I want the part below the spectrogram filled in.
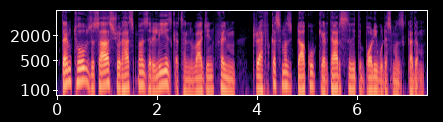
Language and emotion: Kashmiri, neutral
